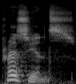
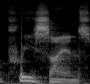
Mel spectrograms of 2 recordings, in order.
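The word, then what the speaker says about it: prescience: Precience or pre-science if you want to pronounce it wrong.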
